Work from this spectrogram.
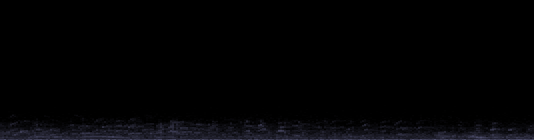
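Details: Coyote pack calling at night in rural Missouri as a train comes through: a busy chorus of wavering yips and short quavering howls, overlapping and jumbled, over a steady deep rumble from the train.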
